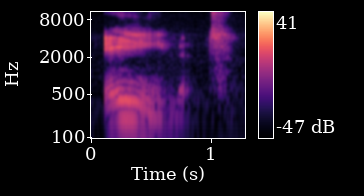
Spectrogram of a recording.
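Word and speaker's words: ēmit: We did the lengthened stem vowel, agit becomes agit, widit becomes weedit, facit becomes fakit, emit becomes aimit.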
